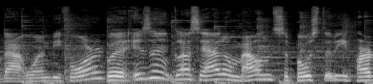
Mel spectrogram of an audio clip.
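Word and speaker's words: Glaseado: another one of the 10 sides of paudia glasito's grass first of all it's pronounced glaciado and second have you heard of the rumors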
